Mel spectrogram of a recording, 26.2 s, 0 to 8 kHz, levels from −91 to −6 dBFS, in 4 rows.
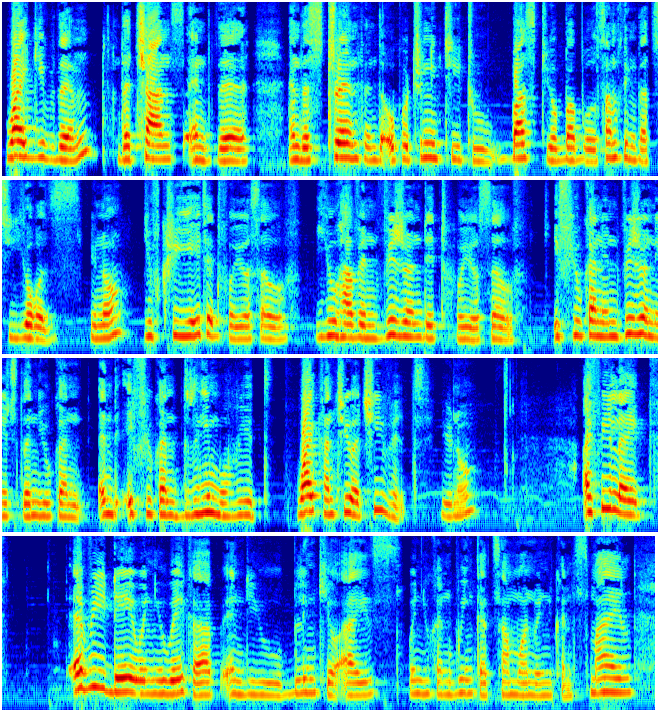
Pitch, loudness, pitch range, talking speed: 190 Hz, -21 LUFS, 175-210 Hz, 180 wpm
